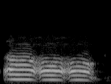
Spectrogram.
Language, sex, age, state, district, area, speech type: Assamese, female, 18-30, Assam, Dhemaji, rural, conversation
